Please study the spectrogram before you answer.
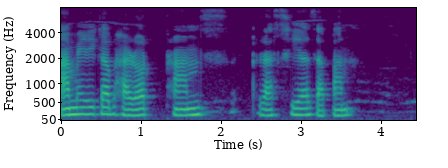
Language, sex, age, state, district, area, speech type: Assamese, female, 30-45, Assam, Dhemaji, urban, spontaneous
